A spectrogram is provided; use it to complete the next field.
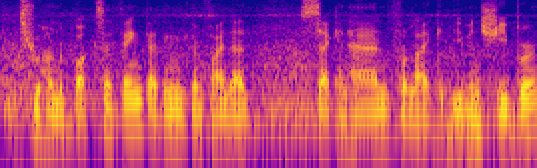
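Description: Fairly quick and fairly even in intonation, a man's fairly low voice comes through noticeable background noise. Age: 20s. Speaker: podcaster and video maker. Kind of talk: casual monologue. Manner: informal, filler-heavy.

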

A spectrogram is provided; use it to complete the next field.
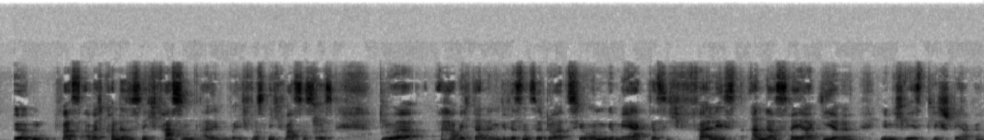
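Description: Audible room echo surrounds a woman's voice. She speaks at a fairly high pitch with ordinary pitch variation. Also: moderate pace. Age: 50s. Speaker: energy healer and hairdresser. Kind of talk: interview.

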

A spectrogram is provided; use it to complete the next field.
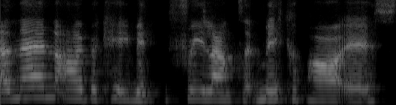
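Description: Bright and sharp in tone, a woman with a Welsh accent speaks in a raised, projected voice. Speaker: beauty brand founder and support worker. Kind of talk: casual interview.

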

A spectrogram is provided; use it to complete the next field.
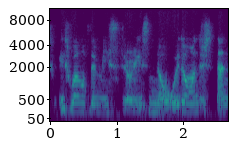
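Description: A woman speaks with a Cuban accent. Her pace is moderate. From Cuba (Havana). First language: Spanish. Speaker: author and college professor. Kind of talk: interview.

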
